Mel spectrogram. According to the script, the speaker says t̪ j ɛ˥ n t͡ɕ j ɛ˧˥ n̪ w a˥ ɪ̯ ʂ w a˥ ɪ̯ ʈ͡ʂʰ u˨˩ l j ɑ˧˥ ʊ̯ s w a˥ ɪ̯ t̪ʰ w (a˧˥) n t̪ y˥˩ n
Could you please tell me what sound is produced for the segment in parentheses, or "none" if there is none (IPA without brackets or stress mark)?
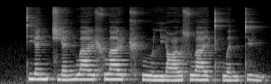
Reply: ə˧˥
